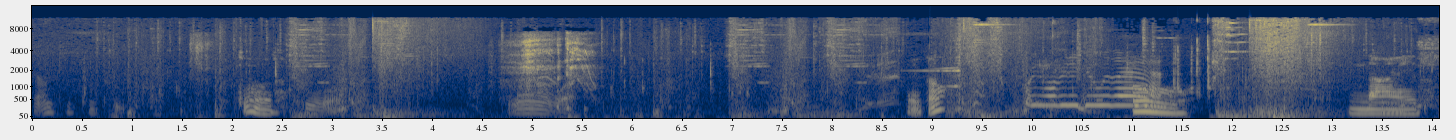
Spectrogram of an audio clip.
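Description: A sword slashes into a wooden post with heavy thuds.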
